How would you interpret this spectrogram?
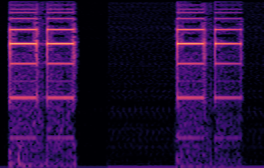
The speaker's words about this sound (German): Nokia-Handy. Ja. Das ist ja, der Standard-SMS-Sound, den früher jeder hat.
